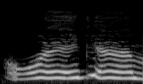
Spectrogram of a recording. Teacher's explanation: Huruf ghain tebal. Jangan baca gadan, tapi baca gho.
